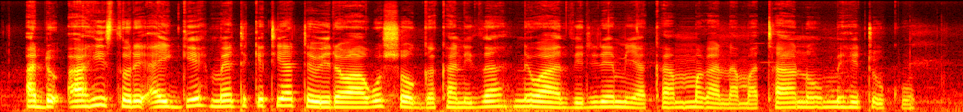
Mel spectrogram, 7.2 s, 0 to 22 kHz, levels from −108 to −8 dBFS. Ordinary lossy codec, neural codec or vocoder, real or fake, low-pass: none; vocoder, 44.1 kHz, 128 mel bands every 256 samples, BigVGAN v2; fake; none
